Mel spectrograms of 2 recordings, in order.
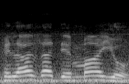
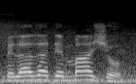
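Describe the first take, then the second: First: Mayo is said with a plain 'y' sound. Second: Mayo is said with a 'zh' sound.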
